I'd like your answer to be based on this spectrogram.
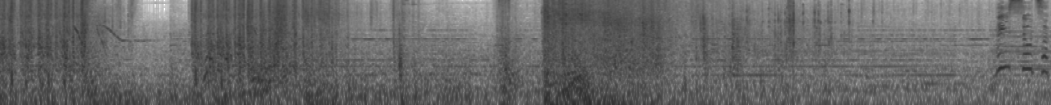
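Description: Suppressing gunfire in the Batman: The Evil Within game, loud bursts and booming blasts layered over dense battle noise, with a voice speaking over the clamor throughout.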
